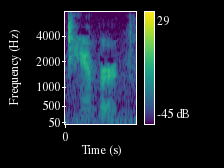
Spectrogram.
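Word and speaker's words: timbre: m b r e it looks like Tim but it's pronounced tamber sound quality is definitely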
